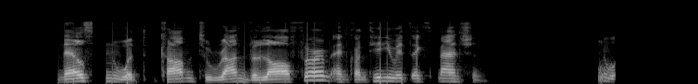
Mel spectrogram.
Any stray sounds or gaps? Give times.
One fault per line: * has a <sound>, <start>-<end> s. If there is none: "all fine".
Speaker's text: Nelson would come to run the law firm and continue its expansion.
* has a dropout, 0.9-1.1 s
* has a laugh, 6.0-6.2 s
